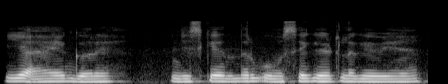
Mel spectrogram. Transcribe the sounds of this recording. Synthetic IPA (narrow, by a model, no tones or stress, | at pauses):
jeaeɡəɾɦɛ | d͡ʒɪskeə̃nd̪əɾboːseɡeːʈləɡeɦʊeɦɛ̃ː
